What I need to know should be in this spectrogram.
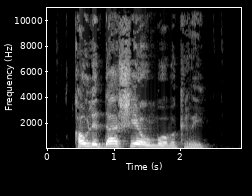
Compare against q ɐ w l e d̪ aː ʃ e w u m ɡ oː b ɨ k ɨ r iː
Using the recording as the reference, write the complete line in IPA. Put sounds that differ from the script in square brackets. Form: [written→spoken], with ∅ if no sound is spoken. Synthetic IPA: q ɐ w l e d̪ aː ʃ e w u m [ɡ→b] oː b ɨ k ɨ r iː

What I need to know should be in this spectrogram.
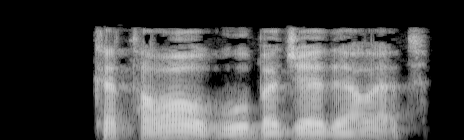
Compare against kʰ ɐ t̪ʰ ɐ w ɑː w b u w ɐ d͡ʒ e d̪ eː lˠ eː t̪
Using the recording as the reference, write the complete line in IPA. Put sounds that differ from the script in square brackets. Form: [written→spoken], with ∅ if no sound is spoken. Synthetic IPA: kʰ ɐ t̪ʰ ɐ w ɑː w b u [w→b] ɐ d͡ʒ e d̪ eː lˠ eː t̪

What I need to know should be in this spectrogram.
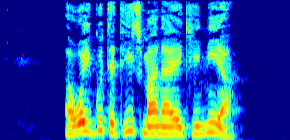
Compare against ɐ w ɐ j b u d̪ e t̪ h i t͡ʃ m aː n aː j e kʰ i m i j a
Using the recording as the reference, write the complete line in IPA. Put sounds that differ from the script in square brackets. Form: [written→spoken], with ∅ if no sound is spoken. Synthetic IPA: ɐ w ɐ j [b→ɡ] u [d̪→t̪] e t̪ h i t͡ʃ m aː n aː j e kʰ i [m→n] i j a

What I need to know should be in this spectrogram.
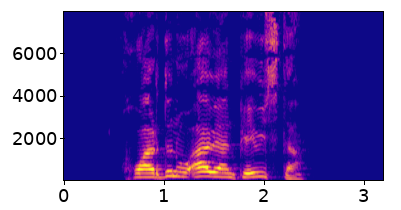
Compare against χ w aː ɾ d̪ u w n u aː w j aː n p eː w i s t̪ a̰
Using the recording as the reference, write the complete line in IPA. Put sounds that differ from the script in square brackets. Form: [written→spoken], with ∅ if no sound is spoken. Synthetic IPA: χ w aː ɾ d̪ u [w→∅] n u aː w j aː n p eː w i s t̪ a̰

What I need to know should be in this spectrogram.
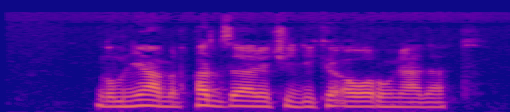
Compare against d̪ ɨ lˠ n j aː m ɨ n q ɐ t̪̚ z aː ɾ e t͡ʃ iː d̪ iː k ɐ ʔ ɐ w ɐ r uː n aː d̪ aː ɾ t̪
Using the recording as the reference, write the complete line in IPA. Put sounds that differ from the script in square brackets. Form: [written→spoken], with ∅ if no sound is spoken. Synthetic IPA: d̪ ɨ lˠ n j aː m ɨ n q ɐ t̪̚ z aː ɾ e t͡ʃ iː d̪ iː k ɐ ʔ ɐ w ɐ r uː n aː d̪ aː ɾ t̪

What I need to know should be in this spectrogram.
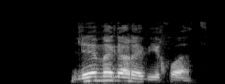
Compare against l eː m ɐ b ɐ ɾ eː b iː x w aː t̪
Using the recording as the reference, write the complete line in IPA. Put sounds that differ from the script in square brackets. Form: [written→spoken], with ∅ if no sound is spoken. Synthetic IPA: l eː m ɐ [b→ɡ] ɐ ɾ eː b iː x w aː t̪

